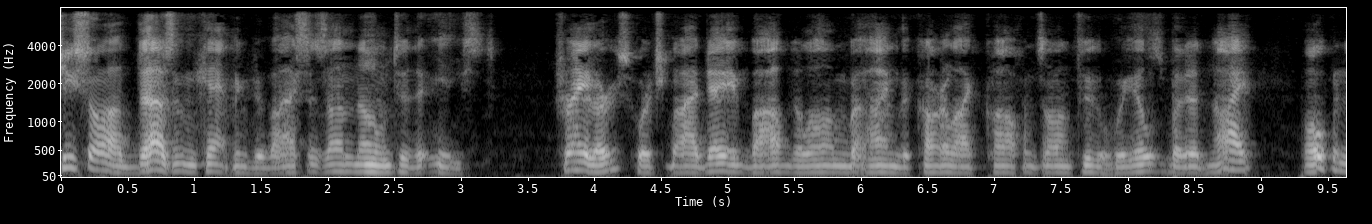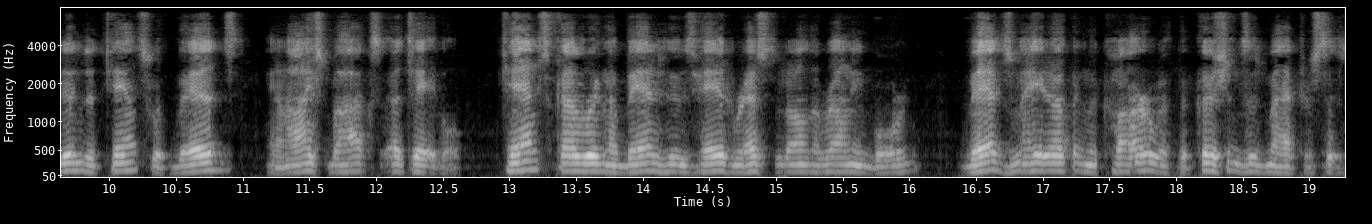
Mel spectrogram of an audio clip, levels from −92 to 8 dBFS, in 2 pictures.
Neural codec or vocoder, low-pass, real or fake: codec, 16 kHz in and 24 kHz out, 1.1 kbps, FireRedTTS-2 codec; 7.2 kHz; fake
